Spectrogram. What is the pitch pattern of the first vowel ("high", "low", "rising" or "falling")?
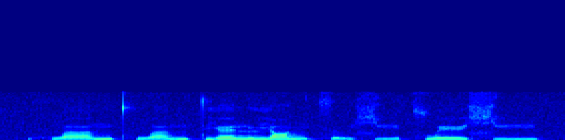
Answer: rising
